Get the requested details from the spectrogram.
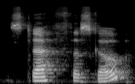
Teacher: word stethoscope and again first syllable stress on stef stethoscope um we have the red tent vowel so it sounds like e and then the voiceless th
